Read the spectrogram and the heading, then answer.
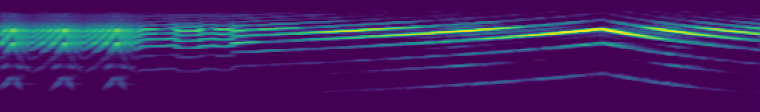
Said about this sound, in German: Da können wir unterschiedliche so Sirenen und so weiter machen.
